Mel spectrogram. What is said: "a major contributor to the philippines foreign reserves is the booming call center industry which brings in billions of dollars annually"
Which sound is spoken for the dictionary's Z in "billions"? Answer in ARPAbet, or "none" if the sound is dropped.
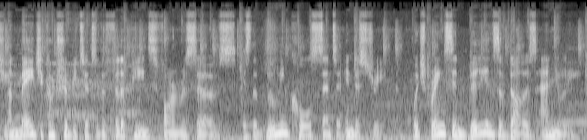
Z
